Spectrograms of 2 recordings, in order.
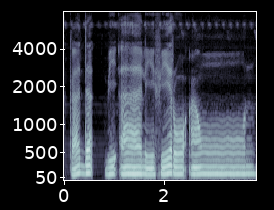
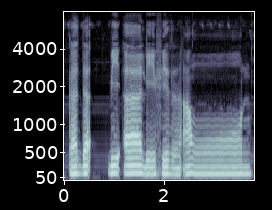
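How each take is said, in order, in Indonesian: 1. Bunyi ra itu berat dan tebal. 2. Bunyi ra itu ringan dan tipis. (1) "Tidak boleh dibaca" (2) "Harus dibaca tipis"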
